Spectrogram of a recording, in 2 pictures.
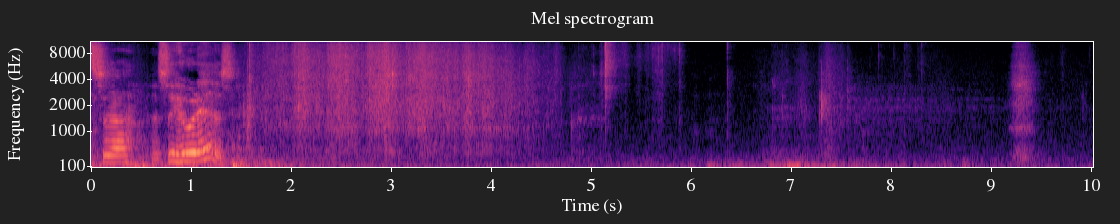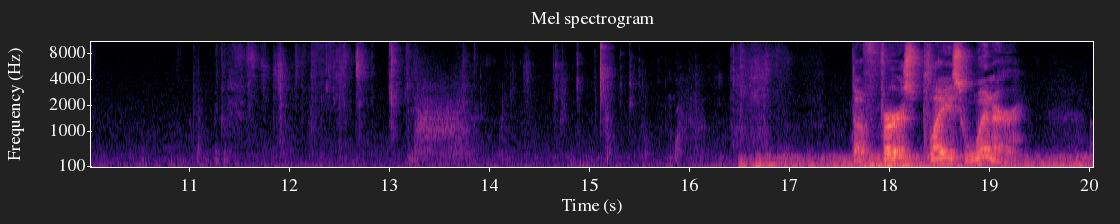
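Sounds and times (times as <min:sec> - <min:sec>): paper rustling: 0:01.5 - 0:06.0, 0:11.0 - 0:13.2.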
